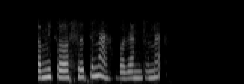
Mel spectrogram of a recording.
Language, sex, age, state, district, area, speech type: Santali, female, 30-45, Jharkhand, Seraikela Kharsawan, rural, conversation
